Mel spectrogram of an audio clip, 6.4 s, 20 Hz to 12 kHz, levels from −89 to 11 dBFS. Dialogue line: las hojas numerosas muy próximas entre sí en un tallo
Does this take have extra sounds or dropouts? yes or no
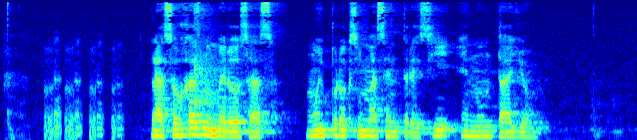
yes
